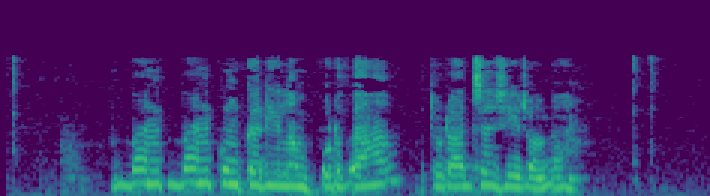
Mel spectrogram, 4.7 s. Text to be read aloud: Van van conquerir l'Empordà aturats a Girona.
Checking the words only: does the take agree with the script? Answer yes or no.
yes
